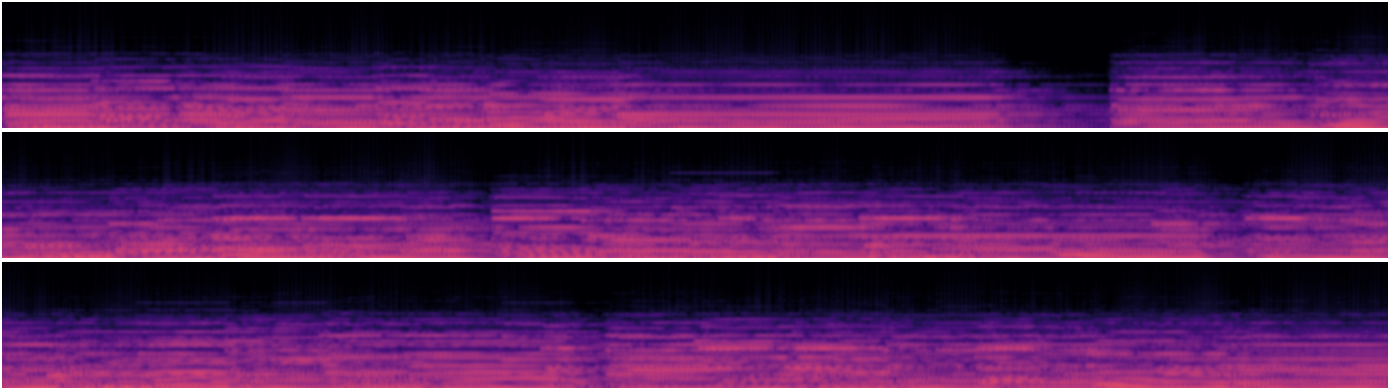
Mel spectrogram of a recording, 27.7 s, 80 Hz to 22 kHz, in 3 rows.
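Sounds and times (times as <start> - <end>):
pipe organ playing a hymn: 0.0 - 27.7.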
